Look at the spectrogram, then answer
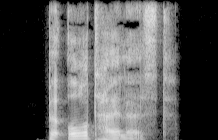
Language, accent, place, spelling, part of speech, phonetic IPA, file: German, Germany, Berlin, beurteilest, verb, [bəˈʔʊʁtaɪ̯ləst], De-beurteilest.ogg
- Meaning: second-person singular subjunctive I of beurteilen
